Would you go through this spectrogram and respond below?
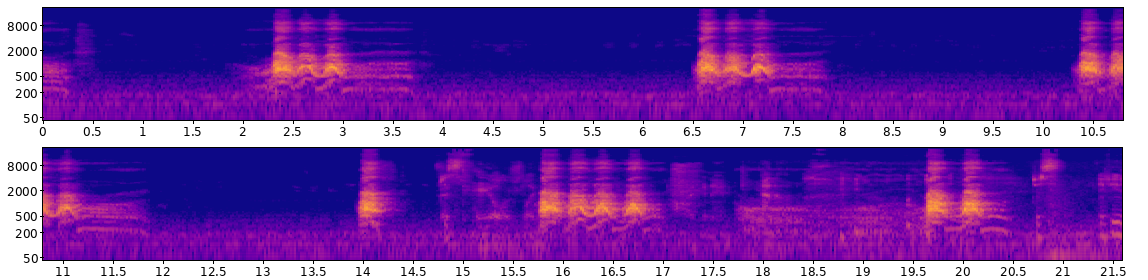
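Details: Dog barking indoors in bursts of two to four sharp, harmonic barks spaced a few seconds apart, with low background hum between bursts.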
